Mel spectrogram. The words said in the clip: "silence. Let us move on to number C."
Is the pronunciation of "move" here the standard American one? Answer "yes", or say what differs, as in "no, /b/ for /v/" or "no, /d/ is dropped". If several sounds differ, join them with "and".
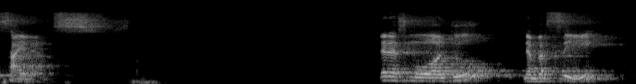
no, /v/ is dropped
